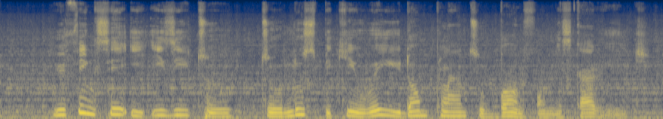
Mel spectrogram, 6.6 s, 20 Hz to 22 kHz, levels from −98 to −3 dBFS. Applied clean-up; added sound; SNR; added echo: none; Engine; 13 dB; none.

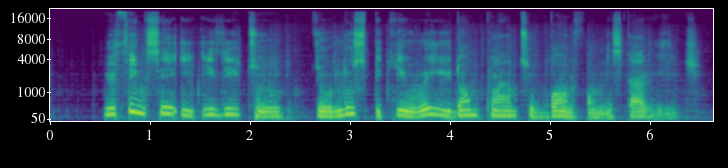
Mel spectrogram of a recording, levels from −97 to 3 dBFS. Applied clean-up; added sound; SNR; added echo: neural mask model RNNoise.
